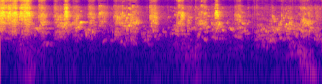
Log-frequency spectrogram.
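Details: Pet budgerigars bathing and playing among wet leaves on a hot day, giving a dense stream of high, scratchy chirps and twitters with no pause, over soft rustling and splashing.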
